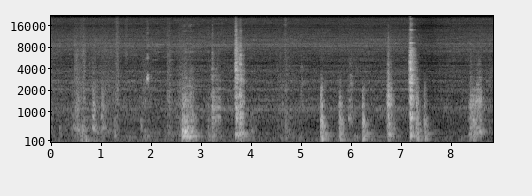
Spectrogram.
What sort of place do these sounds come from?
kitchen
